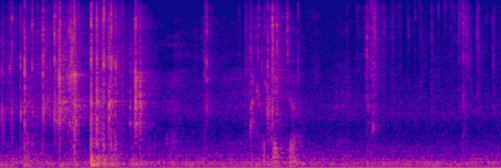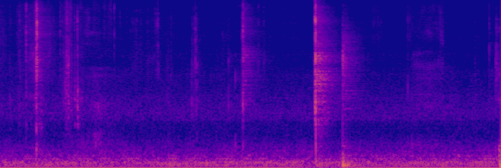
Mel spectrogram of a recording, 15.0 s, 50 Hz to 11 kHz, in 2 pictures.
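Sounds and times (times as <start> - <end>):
plastic packaging clicks and crackles: 0.0 - 2.2, 3.0 - 4.5
steady low hum: 0.0 - 15.0.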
